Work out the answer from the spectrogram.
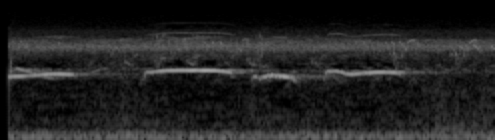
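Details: Grey-bellied cuckoo (Cacomantis passerinus) song, with many males singing and fighting for territory in agricultural land: thin, clear whistled notes in a steady, slightly wavering run over a constant high insect hiss.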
